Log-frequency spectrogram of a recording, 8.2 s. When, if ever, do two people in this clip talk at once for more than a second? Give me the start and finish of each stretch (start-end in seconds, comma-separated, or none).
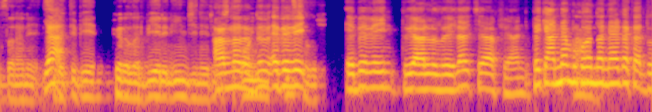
2.6-3.9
